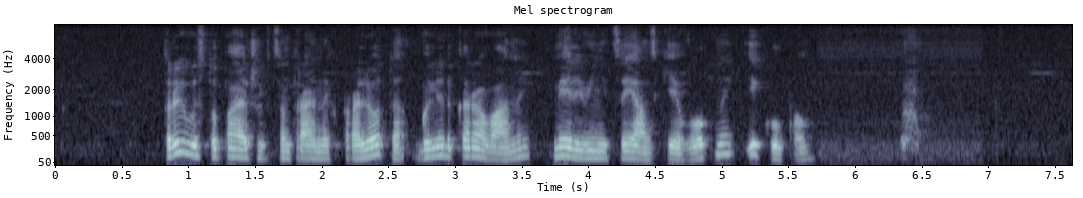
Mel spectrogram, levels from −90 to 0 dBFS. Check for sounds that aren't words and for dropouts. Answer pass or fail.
fail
